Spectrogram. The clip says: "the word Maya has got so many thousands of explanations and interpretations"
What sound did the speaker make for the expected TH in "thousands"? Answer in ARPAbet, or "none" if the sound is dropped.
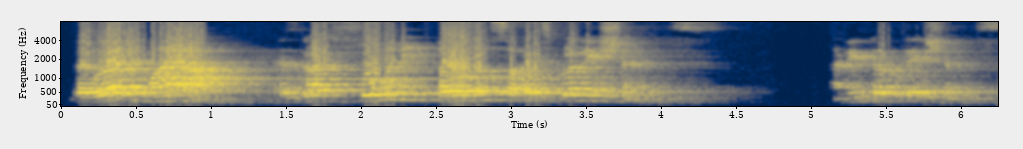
T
